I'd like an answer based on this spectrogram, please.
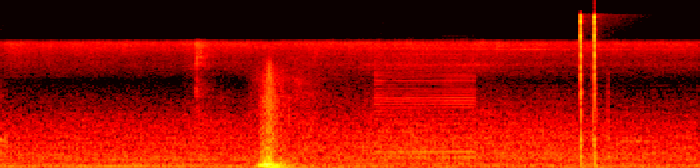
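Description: Pop-up animation sound effects: a single loud low whoosh-thump about two and a half seconds in, then a quick double mouse click near the end, over a steady faint hiss.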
